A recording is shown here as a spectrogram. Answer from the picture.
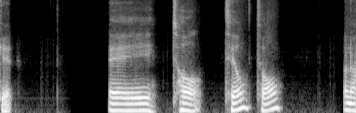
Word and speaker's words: tulle: A tulle. I don't know how I don't know how to pronounce that. Tulle? Yes. Tulle? Kind of like toll road, only more you sounding.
